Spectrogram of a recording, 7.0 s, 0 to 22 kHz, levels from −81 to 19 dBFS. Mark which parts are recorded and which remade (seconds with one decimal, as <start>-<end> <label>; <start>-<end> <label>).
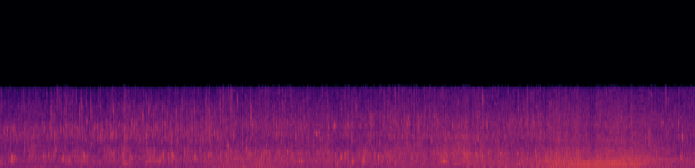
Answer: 0.0-7.0 recorded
